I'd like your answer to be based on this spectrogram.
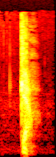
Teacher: l'obstacle n'est pas formé par l'avant de la langue, mais par l'arrière de la langue, au contact de l'arrière du palais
